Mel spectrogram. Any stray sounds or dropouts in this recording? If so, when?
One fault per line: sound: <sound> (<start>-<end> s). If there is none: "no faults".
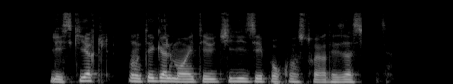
sound: dropout (3.6-3.8 s)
